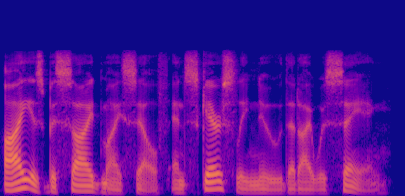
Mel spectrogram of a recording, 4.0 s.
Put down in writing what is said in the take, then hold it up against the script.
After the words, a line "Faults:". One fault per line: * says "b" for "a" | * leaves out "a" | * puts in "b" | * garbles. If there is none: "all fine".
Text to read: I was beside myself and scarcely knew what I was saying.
I is beside myself and scarcely knew that I was saying.
Faults:
* says "is" for "was"
* says "that" for "what"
